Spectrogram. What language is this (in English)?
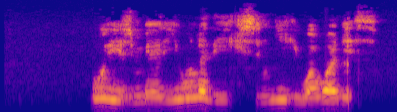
Kabyle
